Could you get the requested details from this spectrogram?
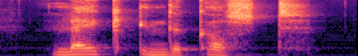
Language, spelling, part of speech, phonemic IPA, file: Dutch, lijk in de kast, noun, /lɛi̯k ɪn də kɑst/, Nl-lijk in de kast.ogg
- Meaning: 1. skeleton in the cupboard (UK), skeleton in the closet (US) (sordid or shameful secret) 2. Used other than figuratively or idiomatically: see lijk, in, de, kast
